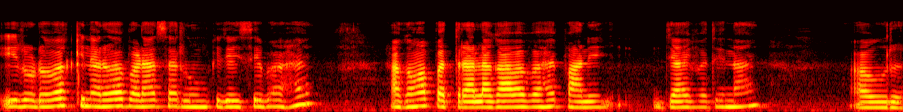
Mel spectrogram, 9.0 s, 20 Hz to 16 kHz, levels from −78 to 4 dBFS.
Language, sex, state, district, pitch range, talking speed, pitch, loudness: Bhojpuri, female, Uttar Pradesh, Gorakhpur, 190-210 Hz, 140 wpm, 200 Hz, -19 LUFS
